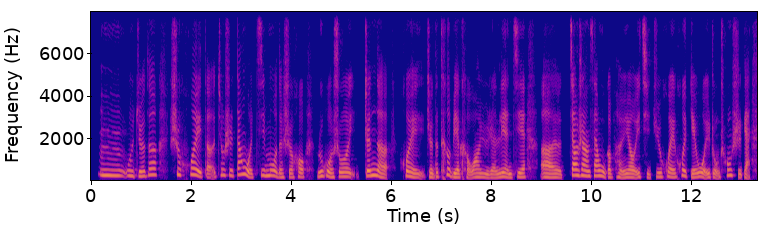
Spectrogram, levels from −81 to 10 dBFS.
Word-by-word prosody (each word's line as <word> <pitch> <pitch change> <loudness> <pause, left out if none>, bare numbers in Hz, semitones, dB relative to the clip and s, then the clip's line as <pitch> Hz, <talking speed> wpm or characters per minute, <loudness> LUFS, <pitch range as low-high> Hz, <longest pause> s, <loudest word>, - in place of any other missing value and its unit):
嗯， 260 -3 0
我 245 -1 -1
觉 220 +1 0
得 285 +4 -1 0.2
是 300 - -2
会 265 -3 +2
的。 180 0 -4
就 275 +7 -5
是 260 -2 -3
当 295 +6 +1
我 170 - +3
寂 255 +10 -5
寞 250 -2 +3
的 175 -3 -2
时 175 0 -4
候， 180 +1 -2 0.2
如 220 +4 +1
果 220 -5 +2
说 205 +1 0 0.3
真 245 +3 +5
的 180 -10 +2 0.2
会 195 -8 +1
觉 185 -1 0
得 195 +2 -3
特 285 +7 -2
别 180 -4 +4
渴 - - -4
望 180 +1 0
与 170 -2 -2
人 160 +2 -1
链 185 -4 +2
接， 185 +2 0 0.3
呃， 170 -2 +2 0.2
叫 265 -1 +5
上 250 -2 +4
3-5 240 -2 +2
个 180 0 0
朋 170 -3 -3
友 170 -1 +2
一 185 - 0
起 175 -3 -6
聚 190 +4 -5
会， 190 -2 0
会 240 +5 0
给 175 -2 -1
我 195 +2 +2
一 180 - +1
种 - - -3
充 265 0 -2
实 270 - -4
感。 - - -2
200 Hz, 225 characters per minute, -24 LUFS, 180-250 Hz, 0.3 s, 真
